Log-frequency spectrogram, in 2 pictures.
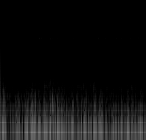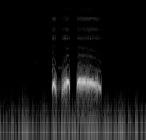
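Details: Spotted dove call used as a lure to draw wild doves: after quiet low rumbling, a single phrase of two short coos followed by a longer drawn-out low coo.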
